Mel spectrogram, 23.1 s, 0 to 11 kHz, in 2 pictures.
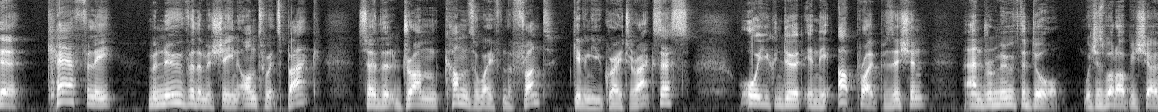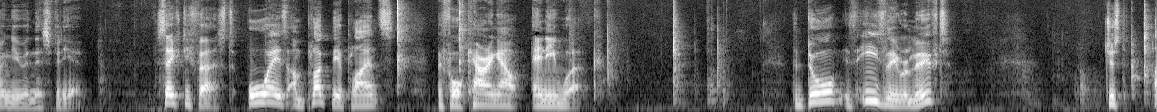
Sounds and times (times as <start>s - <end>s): Speech: 0.0s - 12.5s, 13.2s - 17.7s, 19.5s - 21.2s, 22.6s - 23.1s.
